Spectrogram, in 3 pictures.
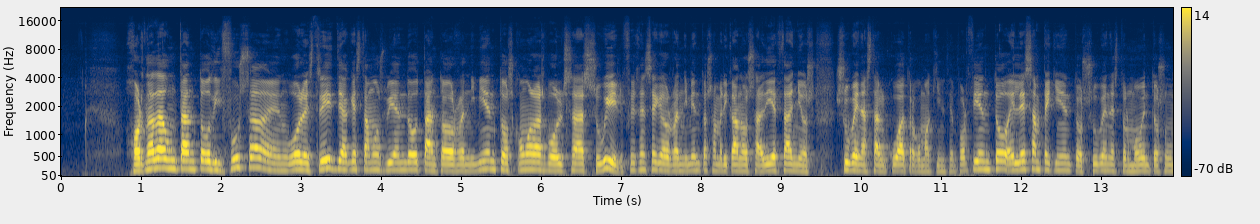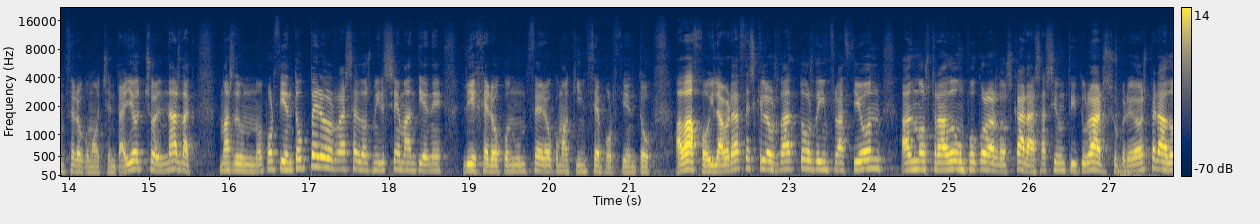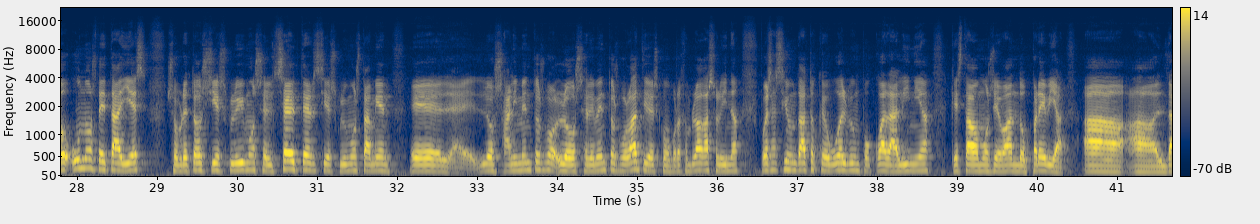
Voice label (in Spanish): radio; noticias bolsa; reacciones variadas ante el dato difuso de ipc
